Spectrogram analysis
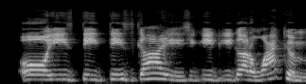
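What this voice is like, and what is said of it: Put-on New York accent. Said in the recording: “That is my favorite New York accent I've heard in years.”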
